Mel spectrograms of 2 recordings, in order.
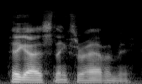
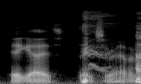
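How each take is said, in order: First: It is said in his ordinary voice. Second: It is said in a put-on manly voice.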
